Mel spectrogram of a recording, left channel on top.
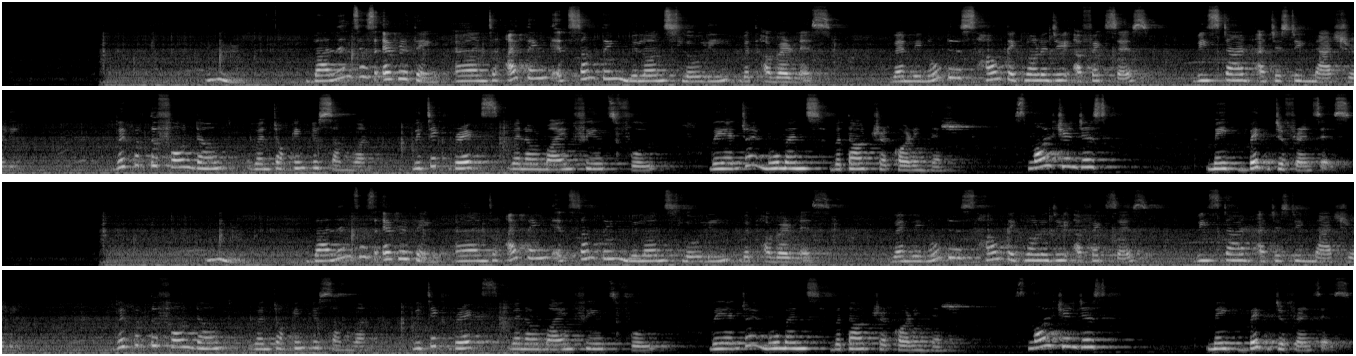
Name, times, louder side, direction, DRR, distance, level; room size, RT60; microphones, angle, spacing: ice skating, 1.0-18.7, equal, 10° left, 4.1 m, -43 dB
sound 1, 1.0-19.2, right 2 dB, 55° right, 2.5 m, -45 dB
voice 1, 2.0-2.5 3.0-8.2 8.9-11.4 11.9-13.7 14.6-17.2 17.6-18.3 18.6-20.1 20.6-23.2 23.8-24.5 25.6-26.8, left 2 dB, 45° left, 6 dB, 2.4 m, -26 dB
25.5 x 25.5 x 8.7 m, 0.87 s
head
